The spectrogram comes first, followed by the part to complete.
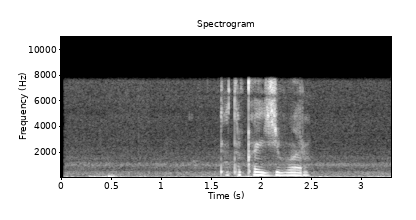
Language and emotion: Russian, neutral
